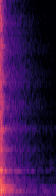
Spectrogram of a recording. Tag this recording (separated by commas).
Tap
